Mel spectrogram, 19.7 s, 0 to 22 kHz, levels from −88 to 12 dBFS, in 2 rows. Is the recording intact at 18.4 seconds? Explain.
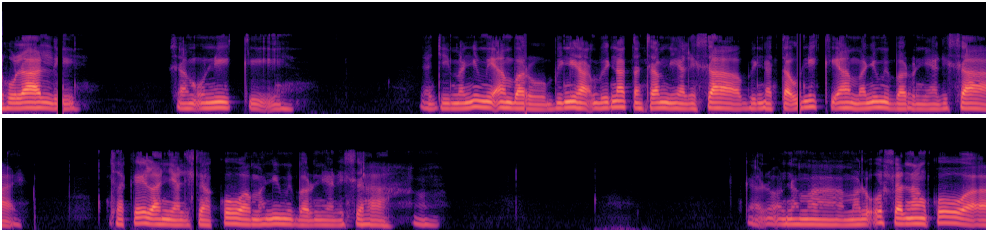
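Yes, the speech at 18.4 seconds is intact, carried cleanly through the Bluetooth mSBC headset codec with its band limit at 8 kHz and nothing breaking up at that point.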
